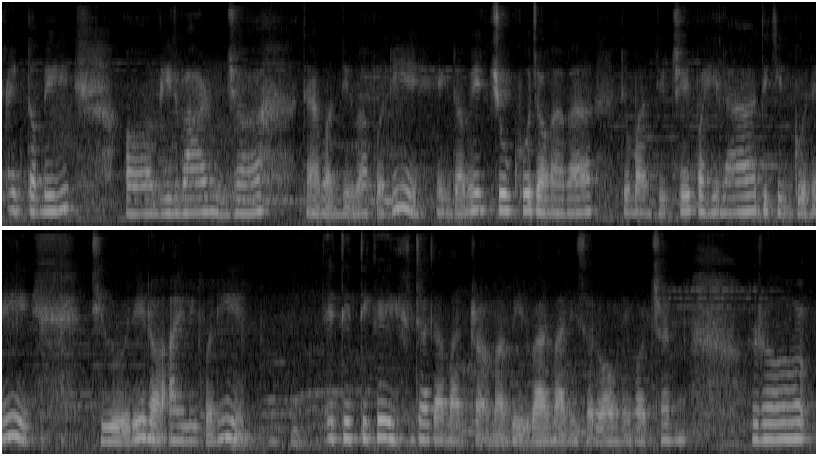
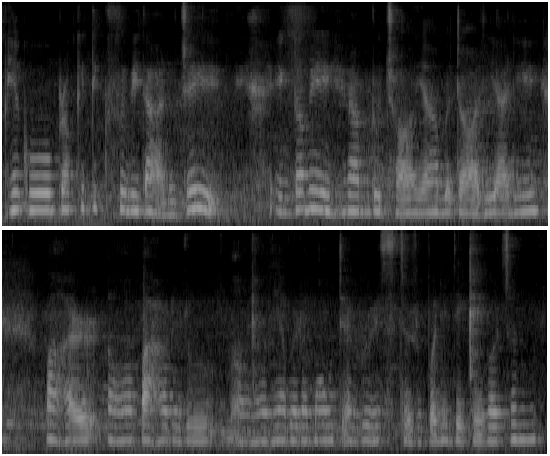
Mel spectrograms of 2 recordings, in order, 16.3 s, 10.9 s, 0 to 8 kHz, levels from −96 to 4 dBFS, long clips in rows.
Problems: constant background noise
